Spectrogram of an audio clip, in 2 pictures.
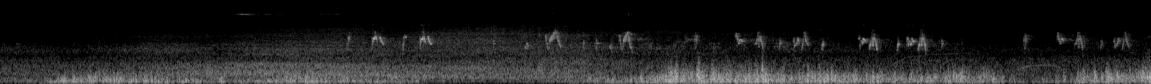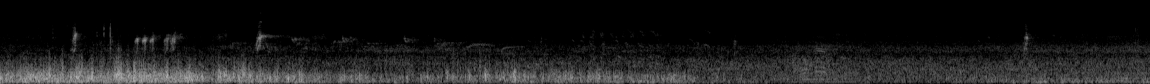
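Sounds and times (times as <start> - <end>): wind buffeting microphone: 0.0 - 23.0
small songbird chirping: 3.4 - 9.6, 10.2 - 19.0, 21.6 - 22.8.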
